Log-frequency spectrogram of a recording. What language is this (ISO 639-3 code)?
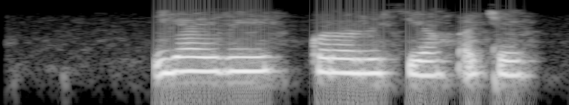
kln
